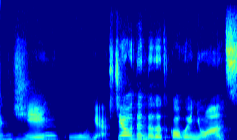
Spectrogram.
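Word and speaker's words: dziękuję: ядьо і з носовим слово яке ви вже знаєте дзенькує джень Куя через ЖЖ а не через такого ніколи не буває дзенькує це неправильно не повторюйте правильно буде дзенькує ще один додатковий нюанс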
